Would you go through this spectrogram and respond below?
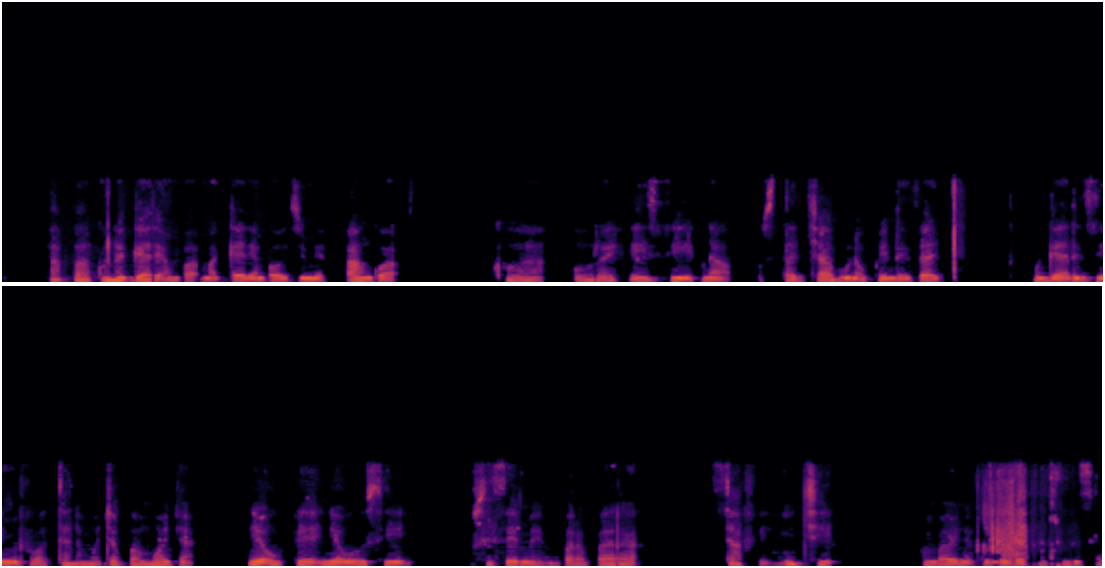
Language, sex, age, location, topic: Swahili, female, 36-49, Wajir, finance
